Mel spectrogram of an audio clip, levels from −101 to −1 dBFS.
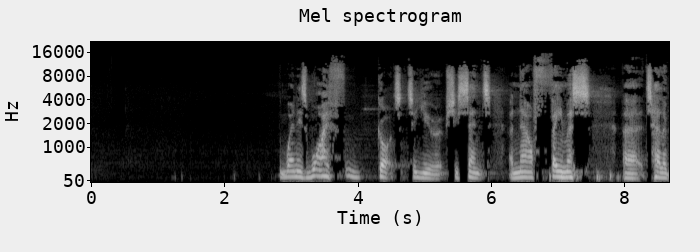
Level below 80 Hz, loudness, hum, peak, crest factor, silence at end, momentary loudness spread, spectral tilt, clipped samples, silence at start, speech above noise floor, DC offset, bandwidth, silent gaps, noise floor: -70 dBFS; -30 LUFS; none; -12 dBFS; 22 dB; 0 s; 15 LU; -3 dB/octave; under 0.1%; 2.85 s; 53 dB; under 0.1%; 15 kHz; none; -85 dBFS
